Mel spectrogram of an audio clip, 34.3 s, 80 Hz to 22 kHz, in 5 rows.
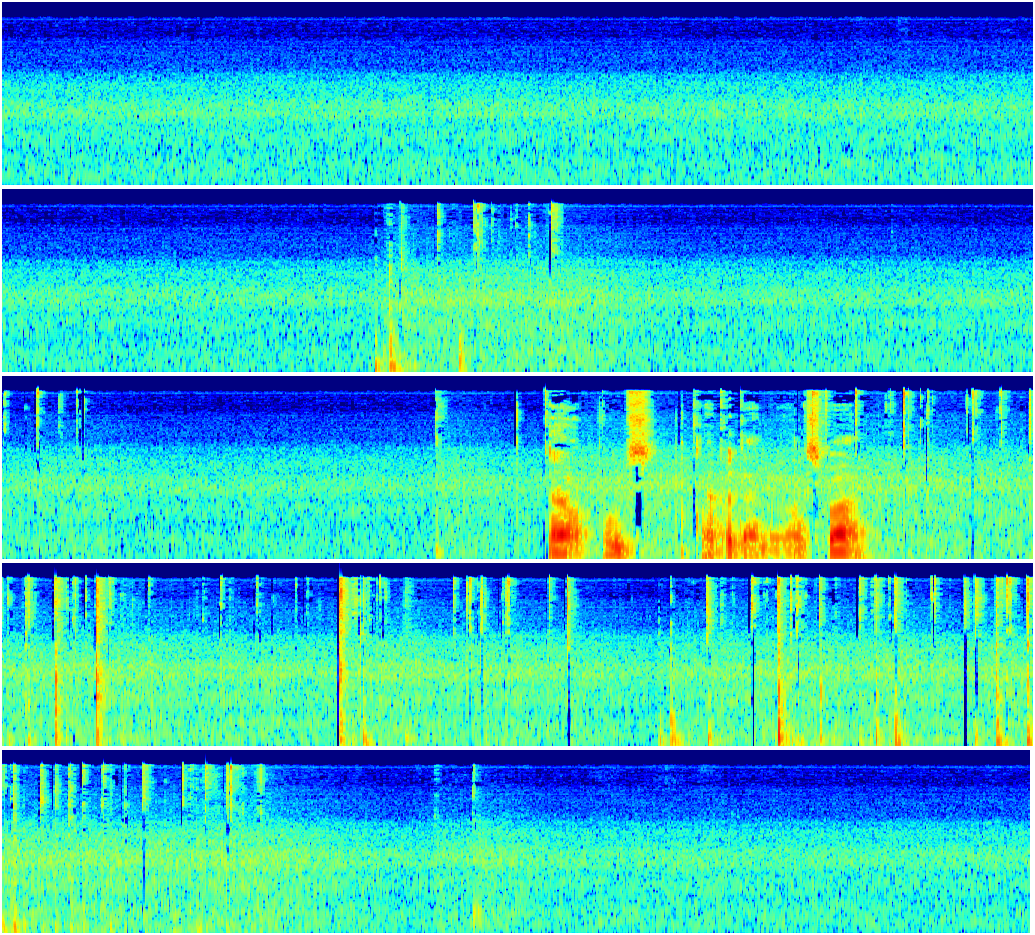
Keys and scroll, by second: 19.9 super+x, 20.7 shift+super+Left, 23.1 super+v, 28.9 super+s.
